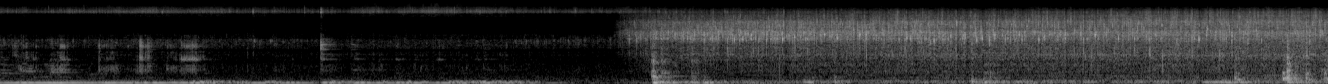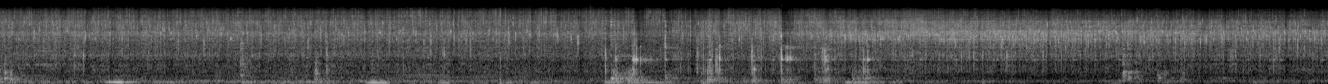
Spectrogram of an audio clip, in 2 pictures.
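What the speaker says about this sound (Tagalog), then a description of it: "Ayan lang natin mag-golden brown na natin bawang." Garlic fries golden brown in a pan for chicken adobo, a loud, steady close sizzle with stirring scrapes that begins abruptly after a quieter opening of a few seconds and continues without talk.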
